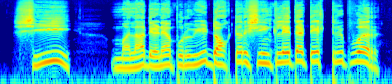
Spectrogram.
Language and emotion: Marathi, disgusted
